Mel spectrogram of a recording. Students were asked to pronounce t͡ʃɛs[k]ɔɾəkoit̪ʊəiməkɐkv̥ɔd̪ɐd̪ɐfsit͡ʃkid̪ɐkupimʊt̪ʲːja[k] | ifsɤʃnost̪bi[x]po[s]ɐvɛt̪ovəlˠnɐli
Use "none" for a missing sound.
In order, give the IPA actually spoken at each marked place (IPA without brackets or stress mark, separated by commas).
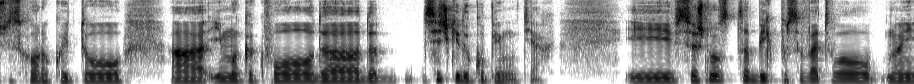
x, x, x, s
